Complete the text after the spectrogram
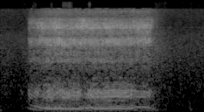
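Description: A Cavalier King Charles Spaniel snores with a single loud, rasping, low-pitched breath lasting over a second.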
